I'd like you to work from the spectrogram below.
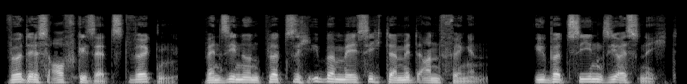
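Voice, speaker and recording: A man narrating a scripted instructional guide in a calm, measured way. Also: fairly low pitch, dry recording, clean studio sound. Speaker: hypnosis instructor.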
